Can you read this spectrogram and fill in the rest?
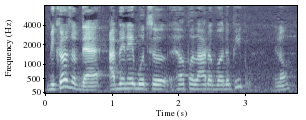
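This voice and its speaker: Male live-stream mentor from Haiti, slightly high voice, blunt, emphatic motivational delivery with frequent repetition. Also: brisk, fairly bright tone, slight background noise. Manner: blunt, emphatic, repetitive, often checking with listeners.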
